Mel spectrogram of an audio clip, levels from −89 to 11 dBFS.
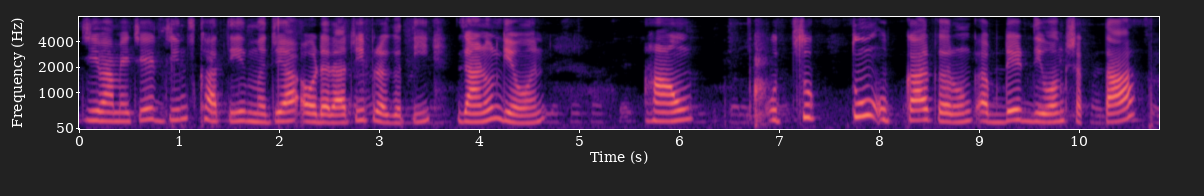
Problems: none marked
